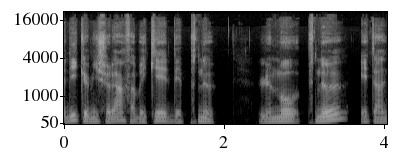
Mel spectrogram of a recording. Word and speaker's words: pneu: Tout le monde dit un pneu, mais, en tout cas, on prononce le ‘P’ au début, un pneu.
